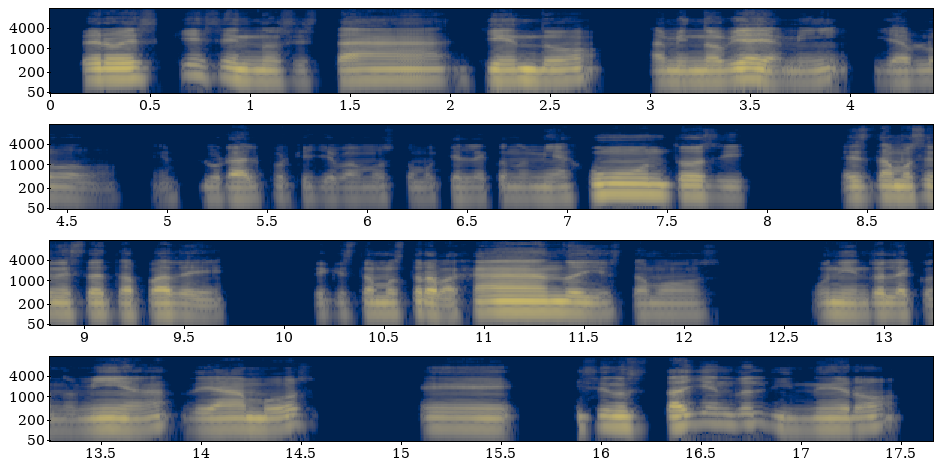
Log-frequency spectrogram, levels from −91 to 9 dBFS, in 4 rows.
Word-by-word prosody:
Pero 125 +1 +6
es 130 0 +2
que 165 -1 -9
se 140 -3 -2
nos 110 -2 -2
está 120 +3 -2 0.2
yendo 120 +1 +2 0.2
a 105 - -8
mi 110 -1 -2
novia 110 +4 +5
y - - +7
a 100 - -7
mí 110 +5 -10
y 105 - -17
hablo 105 -3 -11 0.2
en 100 +1 -30
plural, 105 0 -5
porque 105 -1 -22
llevamos 105 +1 -20
como 100 -1 -23
que 105 - -17
la 105 0 -16
economía 105 0 -13
juntos, 130 -3 +2
y 110 0 -13 0.5
estamos 110 +1 -2
en 110 - -2
esta 110 0 -3
etapa 105 0 0
de 95 -2 -9 0.4
de - - -16
que - - -23
estamos 110 0 -5
trabajando, 120 +3 +6
y 110 - -1
estamos 105 -1 -13 0.4
uniendo 105 0 -3
la 105 -1 -2
economía 110 +4 -3
de 110 0 -5
ambos, 115 +6 -2 0.5
eh, 115 -1 -6 0.3
y 125 - -11
se 130 - -4
nos 125 -1 +3
está 125 +2 +2
yendo 155 0 -8
el 155 - -12
dinero 115 - -6
110 Hz, 165 wpm, -25 LUFS, 105-120 Hz, 0.5 s, y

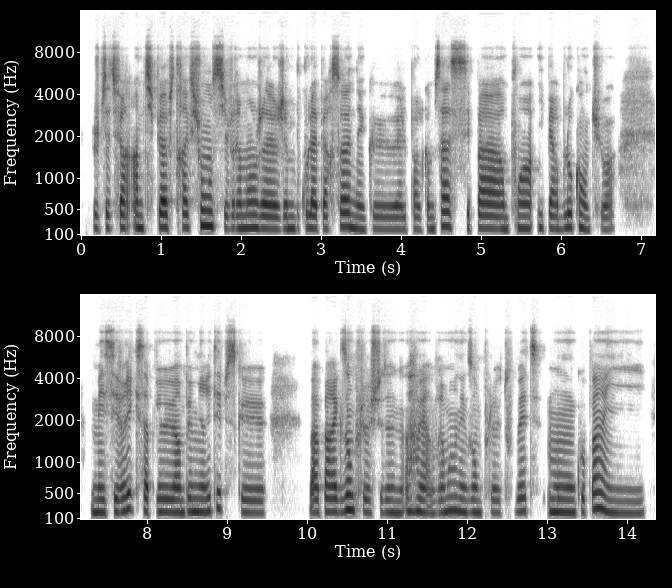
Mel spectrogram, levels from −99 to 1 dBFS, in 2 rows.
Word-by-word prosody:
je - - -3
vais - - -7
peut-être 205 -1 0
faire 210 -1 +1
un 205 - +4
petit 200 - +1
peu - - +4
abstraction 215 +3 +4
si 225 -3 +1
vraiment 195 +1 +1
j'a 195 -1 +3
j'aime 195 +1 -1
beaucoup 200 +1 -8
la 200 -2 +3
personne 205 +2 +1
et 180 -1 -2
que, 185 0 -6
elle 185 0 -3
parle 185 -1 -8
comme 185 0 -5
ça, 230 +4 +3
c'est 210 -1 -2
pas 195 -1 +3
un 190 - 0
point 195 0 -1
hyper 200 -1 -2
bloquant, 205 -1 0
tu - - -9
vois? 185 - -5 0.6
Mais 200 -1 +1
c'est 195 +1 0
vrai 235 +5 +2
que - - -5
ça 205 - +2
peut 200 0 0
un 195 0 +3
peu 210 +1 -2
m'irriter 205 +5 +1
puisque, 205 - -4 0.8
bah, 200 - +2
par 205 +1 +2
exemple, 205 0 +3
je 190 - -5
te 200 - -6
donne 195 -1 -3
un 205 +1 0
mais 200 -2 +2
vraiment 195 +4 -1
un 220 - +1
exemple, 195 -1 -3
heu, 190 0 -7
tout - - -14
bête. 210 +1 -3
Mon 200 -1 +2
copain 230 +4 +2
il 185 -2 -4
200 Hz, 235 wpm, -22 LUFS, 190-210 Hz, 0.8 s, un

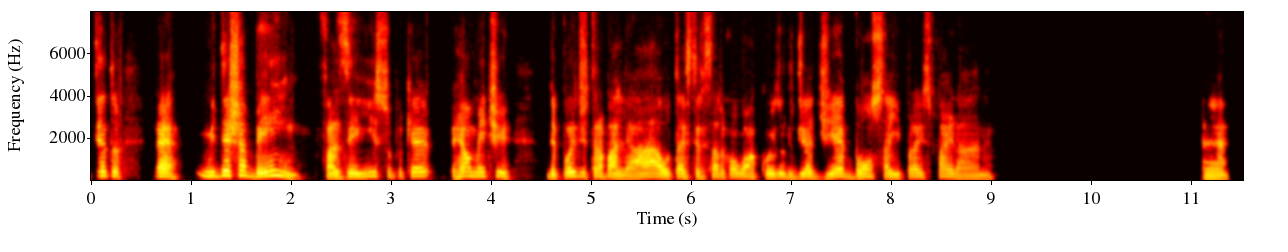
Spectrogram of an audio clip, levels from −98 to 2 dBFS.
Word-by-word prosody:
tento 215 -1 +1 0.4
é, 190 -5 +6 0.2
me 205 -5 0
deixa 240 +3 +7
bem 190 - +3 0.2
fazer 170 0 +2
isso, 195 +3 -2
porque 205 +3 -2 0.2
realmente, 200 -2 0 0.3
depois 195 +5 +2
de 190 -2 -6
trabalhar 175 -1 +2
ou 165 - +1
estar 180 +2 -2
estressado 165 +1 -5
com 180 - -6
alguma 175 -2 -1
coisa 165 +1 -2
do 155 -1 -8
dia 170 +2 -1
a - - +1
dia, 160 +4 -2
é 185 - +1
bom 170 +2 -2
sair 165 -2 -3
pra 180 +1 -4
espairecer, 165 -5 -7
né. 135 0 -12 2.1
É. 140 -2 -3
175 Hz, 150 wpm, -23 LUFS, 160-195 Hz, 2.1 s, deixa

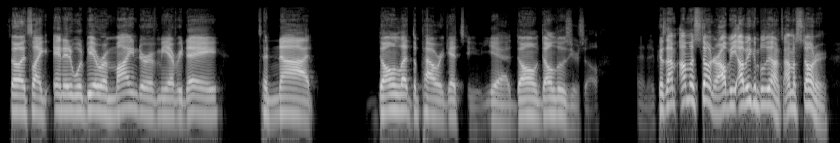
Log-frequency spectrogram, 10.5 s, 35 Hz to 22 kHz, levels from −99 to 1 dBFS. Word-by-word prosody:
So, 155 -1 +4
it's, 150 +1 -2
like 140 -5 0
and 155 -1 +1
it 155 - +2
would 155 -1 -3
be 160 0 +2
a 155 - +3
reminder 145 +1 -1
of 130 - -9
me 130 0 -3
every 130 -1 -3
day 135 -1 +2 0.5
to 140 -3 -6
not 130 -2 +2 0.8
don't 155 +2 +2
let 155 -3 0
the 145 - -7
power 130 -3 -2
get 125 +2 -5
to 95 - -23
you 90 -1 -31
yeah, 110 -3 -8
don't 130 -1 0
don't 135 0 0
lose 125 -6 -6
yourself. 95 -2 -25 0.5
And 100 -4 -36
it 95 - -37
'cause 165 - -2
I'm 205 +1 +3
I'm 245 - +3
a 245 - +2
stoner, 235 0 +1
I'll 175 - +5
be 195 - +2
I'll 195 +2 +7
be 220 - +3
completely 200 -2 0
honest, - - -1
I'm 170 - +1
a - - -1
stoner. 150 - 0
140 Hz, 245 wpm, -23 LUFS, 125-160 Hz, 0.8 s, I'll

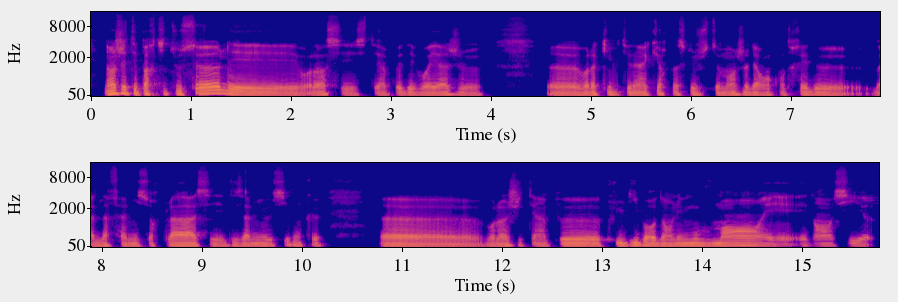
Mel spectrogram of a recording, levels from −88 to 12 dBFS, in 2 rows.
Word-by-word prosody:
Non, 125 - +9
j'étais 130 -5 +5
parti 110 +3 0
tout 110 0 0
seul 130 +5 +5
et 90 -5 +4
voilà 80 +5 0
c'est 80 -6 -6
c'était 80 0 -9
un 80 - -4
peu 90 - -4
des 90 0 -1
voyages, 85 +2 -1
heu 80 0 -5 0.7
heu, 85 -1 +1
voilà 85 +3 +2
qui 100 0 -3
me 95 - -4
tenaient 90 -1 -1
à 85 0 0
coeur 100 +4 -3
parce 95 -1 -5
que 90 - -3
justement 85 0 -3
j'allais 85 -2 -1
rencontrer 85 +2 -4
de 85 +4 -1 0.3
bah, 85 -1 -4
de 85 - -3
la 85 - 0
famille 85 +1 -4
sur 85 -1 -9
place 90 0 +2
et 80 -1 -3
des 85 -1 -4
amis 85 +1 0
aussi 85 +5 -5
donc 95 -2 -6
heu 85 - -4 0.6
heu, 75 -2 +1
voilà, 80 +1 -1
j'étais 90 -5 -7
un 80 -1 -4
peu 90 0 +2
plus 95 - -1
libre 95 -1 +3
dans 85 -1 0
les 85 - +1
mouvements 95 +2 +2
et 80 -2 -5
et 90 - -7
dans 85 +1 -6
aussi, 95 +2 -6
heu - - -3
85 Hz, 205 wpm, -28 LUFS, 85-95 Hz, 0.7 s, Non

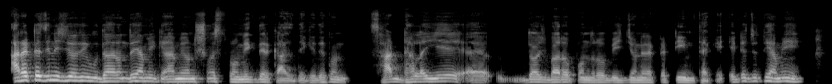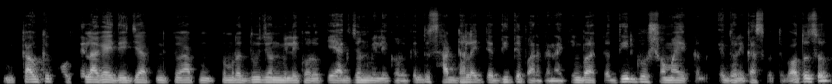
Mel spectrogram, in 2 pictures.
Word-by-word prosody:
আরেকটা 190 +2 +9
জিনিস 195 -1 +6
যদি 175 -1 +5
উদাহরণ 145 0 +3
দেই 160 - +4
আমি 150 - +2 0.2
আমি 135 +1 +6
অনেক 135 0 +3
সময় 140 -1 -2
শ্রমিকদের 115 -2 +1
কাজ 90 -1 0
দেখি। 90 +1 -4
দেখুন 110 +1 -2 0.4
ছাদ - - +1
ঢালাইয়ে 135 +4 +2 0.2
আ - - 0 0.6
১০, 115 -1 +2
১২, 110 0 +3
১৫, 105 0 0
২০ 100 -1 0
জনের 100 0 +1
একটা 105 - -8
টিম 105 -3 +3
থাকে। 80 - -5
এটা 115 +6 -2
যদি 155 +2 -4
আমি 150 +2 +3 0.7
কাউকে 115 +3 +1
করতে - - -12
লাগায় 110 0 +3
দেই 100 -1 +2
যে, - - 0
আপ - - -18 0.4
আপন 100 - -7 0.2
তোমরা 100 +1 0
দুজন 105 -2 +1
মিলে 95 -1 0
করো 95 -1 -1
কি - - -6
একজন 95 +2 -1
মিলে 90 -1 -1
করো 85 -1 -5
কিন্তু 105 +2 -5
ছাদ 105 - -2
ঢালাইটা 105 -1 -2
দিতে 110 -2 -2
পারবে 170 0 -5
না। - - -2
কিংবা 105 0 0
একটা - - -11
দীর্ঘ 125 -2 +4 0.2
সময় 100 -1 0 0.4
এ - - -4
ধরে 90 -2 -1
কাজ - - -2
করতে - - -20
হবে। - - -9
অথচ 135 0 +1
110 Hz, 210 wpm, -25 LUFS, 100-135 Hz, 0.7 s, আরেকটা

